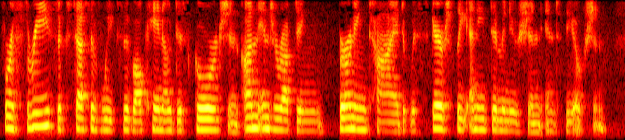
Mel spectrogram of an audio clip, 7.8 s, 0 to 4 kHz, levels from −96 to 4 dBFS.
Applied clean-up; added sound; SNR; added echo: none; none; none; none.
